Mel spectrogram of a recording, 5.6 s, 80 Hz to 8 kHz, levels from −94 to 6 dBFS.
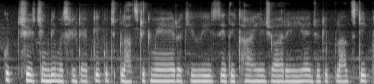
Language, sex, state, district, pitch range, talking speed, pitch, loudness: Hindi, female, Chandigarh, Chandigarh, 195-200 Hz, 190 wpm, 195 Hz, -17 LUFS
